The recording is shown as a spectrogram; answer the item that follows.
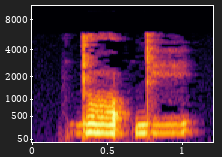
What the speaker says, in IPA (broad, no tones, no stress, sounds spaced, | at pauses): d̪ ɔ ʔ d̪ i̤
